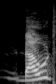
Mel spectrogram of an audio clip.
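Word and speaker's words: doubt: जिस प्रकार बी का संबंध डाउट से है। उसी प्रकार एच का संबंध किससे है? तो यहां ध्यान देना उस इस शब्द में डाउट शब्द में बी है वह साइलेंट है।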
